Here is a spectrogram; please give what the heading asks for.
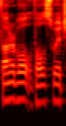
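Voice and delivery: ordinary talk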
